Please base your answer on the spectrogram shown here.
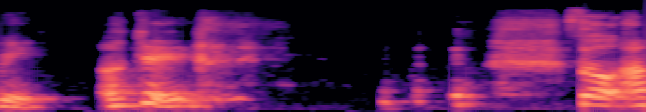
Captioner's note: laugh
